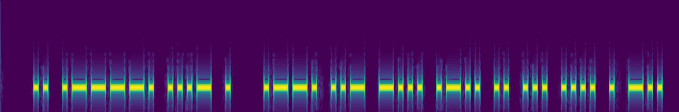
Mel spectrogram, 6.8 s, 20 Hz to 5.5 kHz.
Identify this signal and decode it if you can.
Morse code, heard as a keyed tone, about 25 wpm, 600 Hz. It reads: I'VE PUBLISHED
